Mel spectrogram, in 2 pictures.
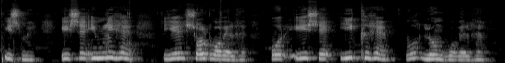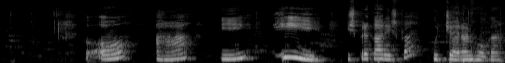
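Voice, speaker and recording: A woman teacher talks in a high voice at an unhurried pace. She stretches out each sound she demonstrates, the way she would to a class. Faint noise sits under the recording. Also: a little mellow. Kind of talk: slow classroom explanation of vowel sounds.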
